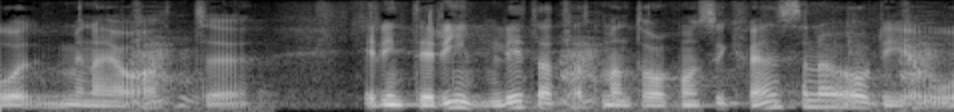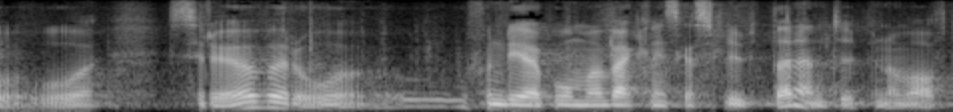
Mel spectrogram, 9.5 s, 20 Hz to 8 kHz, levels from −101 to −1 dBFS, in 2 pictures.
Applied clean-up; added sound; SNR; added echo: none; Sneeze; 14 dB; none.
